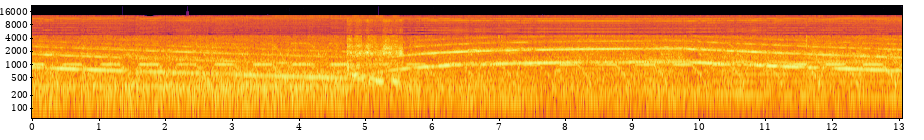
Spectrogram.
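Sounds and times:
electronic siren slow wail: 0:00.0 - 0:13.0.

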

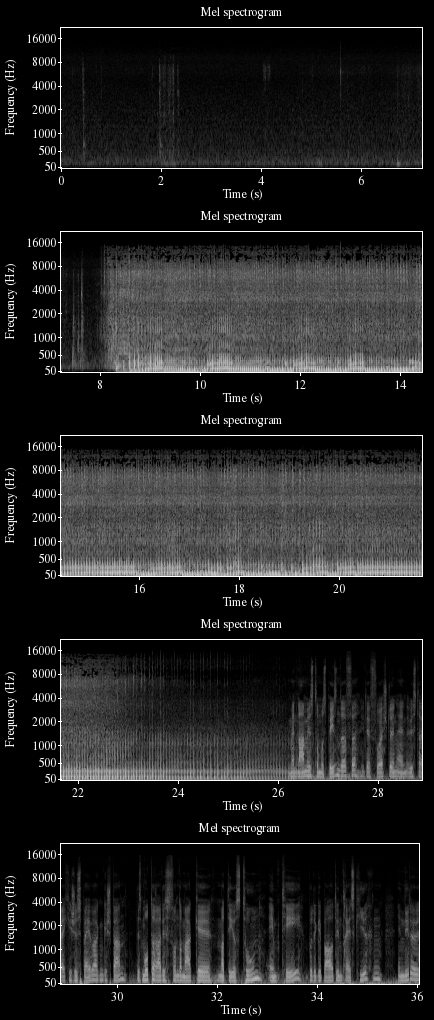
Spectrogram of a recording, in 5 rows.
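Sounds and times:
motorcycle engine revving: 0:08.1 - 0:27.2.

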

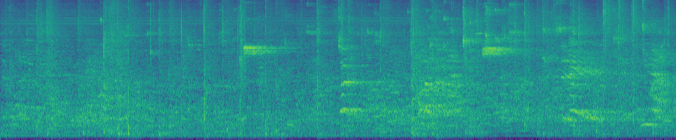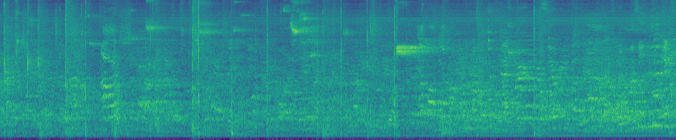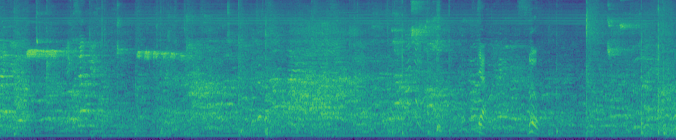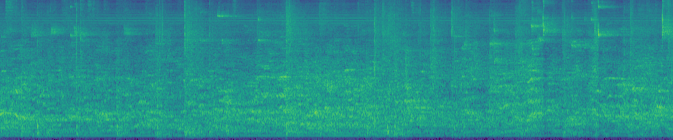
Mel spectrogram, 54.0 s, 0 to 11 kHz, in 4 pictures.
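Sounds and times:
many voices echoing: 0:00.0 - 0:54.0
sneakers squeaking on wood: 0:00.5 - 0:13.0, 0:13.8 - 0:24.4, 0:27.2 - 0:32.5, 0:34.7 - 0:36.2, 0:39.1 - 0:46.0, 0:49.6 - 0:52.9
short high squeaks: 0:34.9 - 0:36.0
volleyballs smacking and bouncing: 0:39.8 - 0:42.2, 0:43.6 - 0:44.9.

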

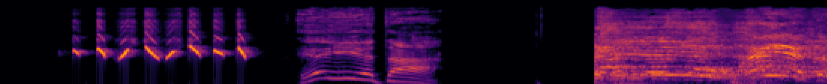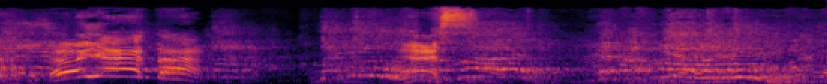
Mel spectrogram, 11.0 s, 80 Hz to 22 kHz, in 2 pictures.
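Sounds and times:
whistled chirps: 0:00.4 - 0:01.9.

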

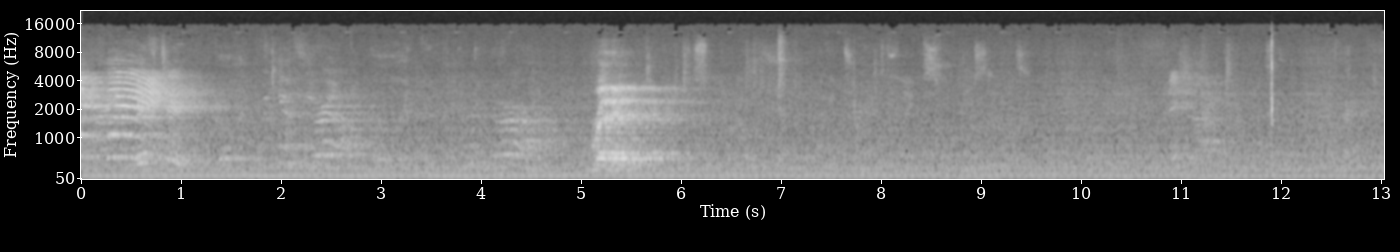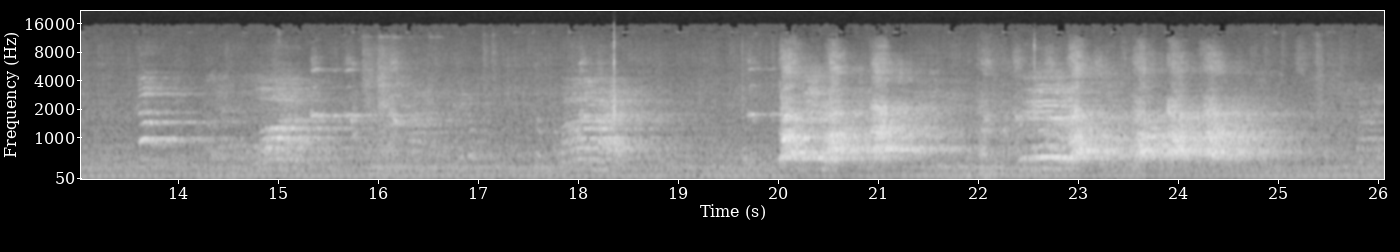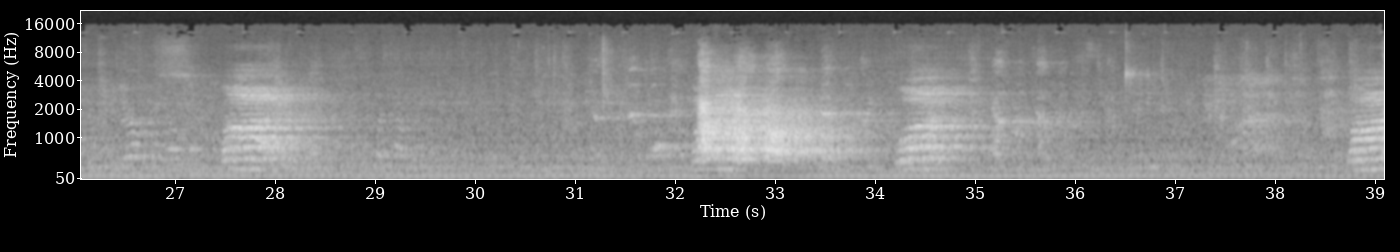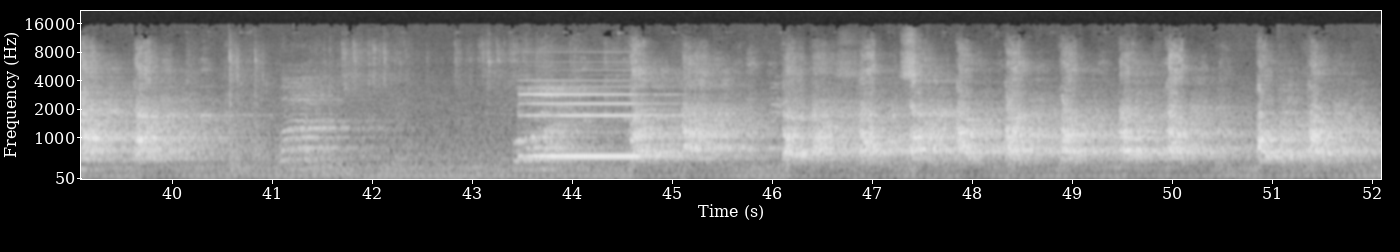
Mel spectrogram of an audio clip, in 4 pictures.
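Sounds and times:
steady low hum: 0:00.0 - 0:52.0
dogs barking and yipping: 0:15.2 - 0:16.5, 0:19.6 - 0:25.4, 0:30.8 - 0:36.7, 0:39.0 - 0:40.9, 0:44.6 - 0:52.0.

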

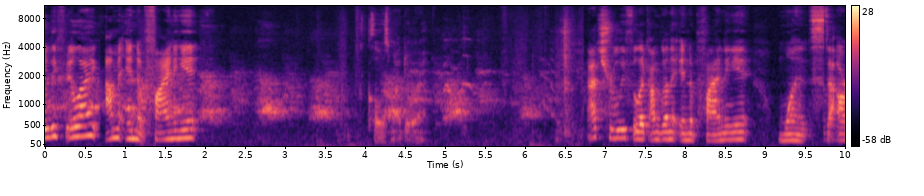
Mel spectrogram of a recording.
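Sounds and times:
dog barking: 0:00.0 - 0:06.7.

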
